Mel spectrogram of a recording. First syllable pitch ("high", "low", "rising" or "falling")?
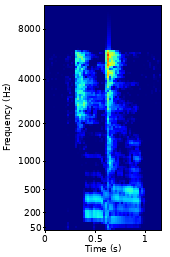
high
